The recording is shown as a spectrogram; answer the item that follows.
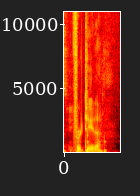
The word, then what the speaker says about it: Fertitta: Fertitta.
